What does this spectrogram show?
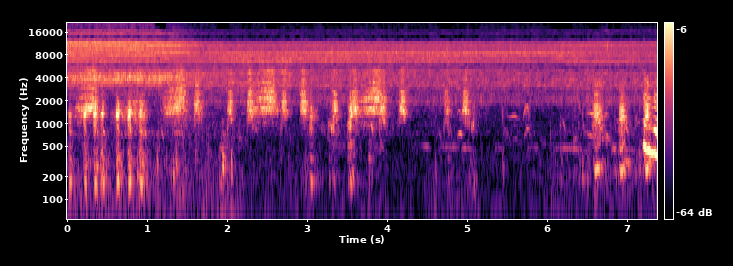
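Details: Ducks excited as their pond is filled with water; harsh, rasping quacks repeat in quick uneven bursts over a steady hiss of running water.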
